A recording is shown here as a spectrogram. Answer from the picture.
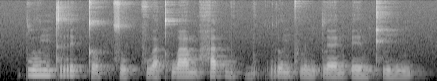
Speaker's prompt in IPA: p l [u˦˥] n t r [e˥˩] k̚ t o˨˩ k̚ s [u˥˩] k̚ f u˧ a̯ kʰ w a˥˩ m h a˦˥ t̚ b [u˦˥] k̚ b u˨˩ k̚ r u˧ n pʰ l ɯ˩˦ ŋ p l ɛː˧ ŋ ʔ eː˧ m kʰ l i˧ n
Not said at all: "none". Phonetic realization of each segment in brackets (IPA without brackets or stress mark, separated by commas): u˥˩, e˥˩, u˨˩, u˨˩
